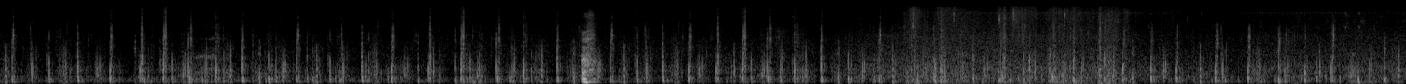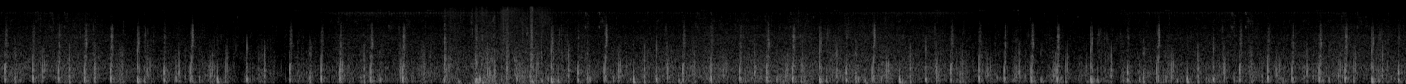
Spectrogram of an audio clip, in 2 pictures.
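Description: Quick footsteps run on hard ground, then on a dirt path.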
